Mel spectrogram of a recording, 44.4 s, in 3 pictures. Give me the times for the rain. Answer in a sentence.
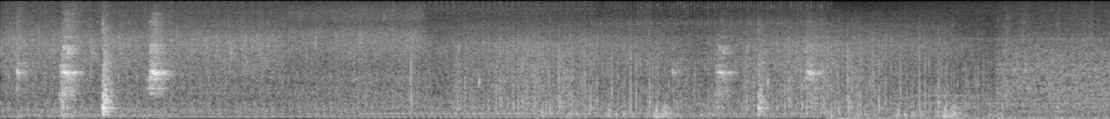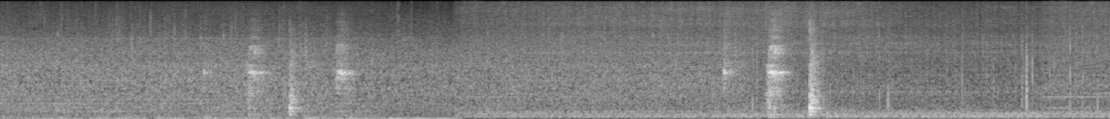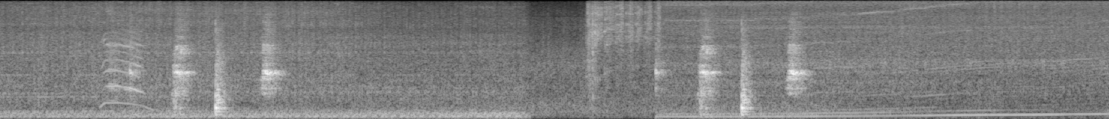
You can hear the rain from 0.0 to 44.3 s.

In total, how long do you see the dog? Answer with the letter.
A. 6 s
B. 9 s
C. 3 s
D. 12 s
D.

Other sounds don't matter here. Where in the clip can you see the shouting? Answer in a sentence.
You can hear the shouting from 30.9 to 31.7 s.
